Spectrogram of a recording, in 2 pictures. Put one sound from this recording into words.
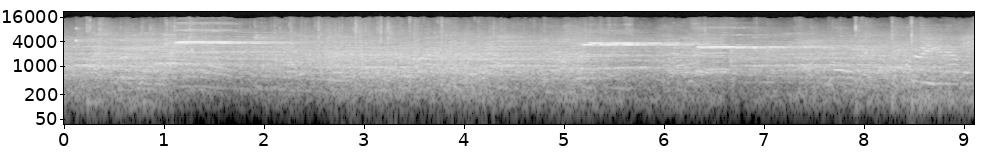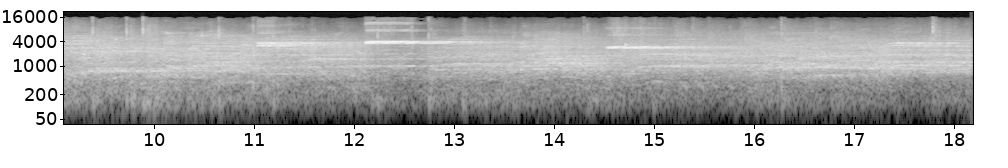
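A crowd chatters loudly in a large echoing gym.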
